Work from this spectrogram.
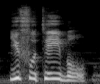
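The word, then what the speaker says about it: Ufotable: photovol does uh and it is pronounced well technically it's pronounced UFO table we actually went there and they themselves the the CEOs were like you for table it was like what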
